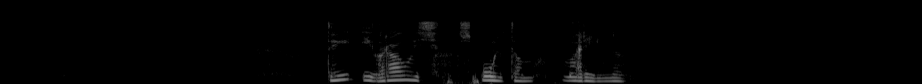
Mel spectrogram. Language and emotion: Russian, neutral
